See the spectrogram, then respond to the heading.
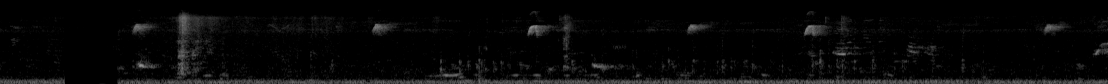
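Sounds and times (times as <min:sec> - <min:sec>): low steady rumble: 0:00.0 - 0:11.0
bird chirping: 0:01.2 - 0:11.0.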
